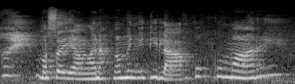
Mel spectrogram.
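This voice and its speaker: A woman's voice: high voice, expressive, normal speed, fairly bright tone. A woman playing a stubborn, money-hungry peddler wife with an Ilocano accent in a comedy drama. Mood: defensive. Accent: Ilocano Filipino. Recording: roomy echo, clear background noise.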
